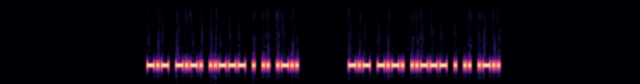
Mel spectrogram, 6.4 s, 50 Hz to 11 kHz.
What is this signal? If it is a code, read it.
Morse code, heard as a keyed tone, about 47 wpm, 700 Hz. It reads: KC2EIL KC2EIL
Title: USA Call Signs - 6 Characters - Repeated 2x - 50wpm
